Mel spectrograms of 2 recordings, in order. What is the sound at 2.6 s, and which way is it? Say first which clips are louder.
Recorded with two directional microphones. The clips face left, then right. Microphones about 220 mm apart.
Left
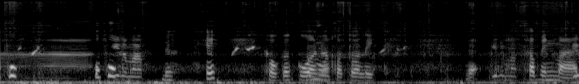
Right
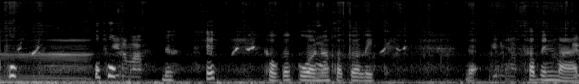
Speech: right 3 dB; 15° right (ahead or behind).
